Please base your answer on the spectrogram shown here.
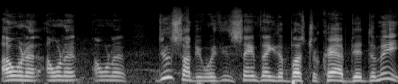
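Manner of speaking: ordinary talk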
